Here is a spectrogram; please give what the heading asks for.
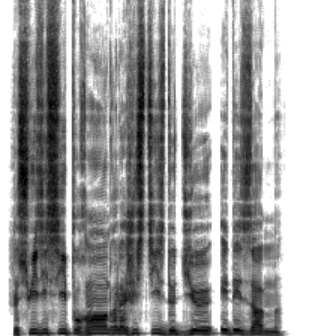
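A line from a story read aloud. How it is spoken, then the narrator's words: Plain. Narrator (French): dit le bourreau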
